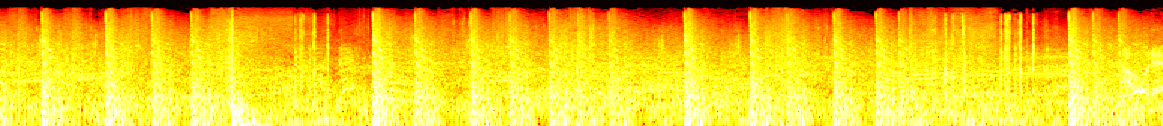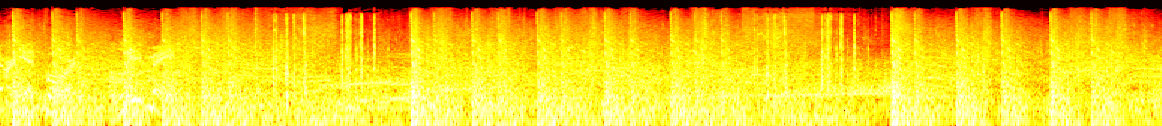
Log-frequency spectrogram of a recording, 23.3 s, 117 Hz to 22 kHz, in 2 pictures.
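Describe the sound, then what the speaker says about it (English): Gunfire in Black Ops 3 Custom Zombies on the Jake's House map: dense, rapid bursts of shots crackling almost nonstop, loud and close, with only brief gaps between volleys. "As you keep dying, I'll keep shooting."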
